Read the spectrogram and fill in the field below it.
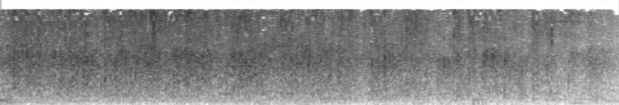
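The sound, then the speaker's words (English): An audience applauds a volunteer called up from the crowd, dense clapping filling the whole stretch at an even, strong level before easing off slightly toward the end. No voices come through over it. “A big round of applause for my volunteer.”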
